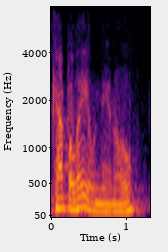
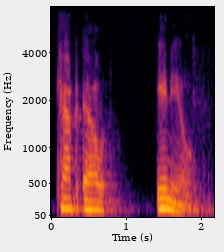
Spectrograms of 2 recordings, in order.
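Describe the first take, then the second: First: The word is said at a normal, quicker pace. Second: The word is said slowly and carefully. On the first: The speaker calls it wrong. "I probably said that wrong" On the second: The speaker calls it right. "I'll say it slower"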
